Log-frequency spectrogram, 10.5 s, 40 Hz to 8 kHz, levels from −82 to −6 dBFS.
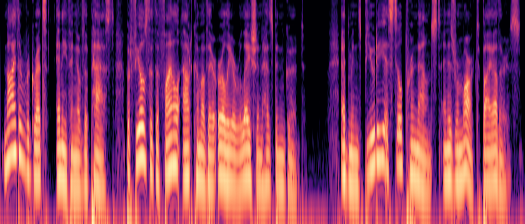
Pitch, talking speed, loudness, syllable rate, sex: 120 Hz, 165 wpm, -19 LUFS, 5.0 syllables/s, male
